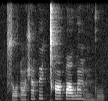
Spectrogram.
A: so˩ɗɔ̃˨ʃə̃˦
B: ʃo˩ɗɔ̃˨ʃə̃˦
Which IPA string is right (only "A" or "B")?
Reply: A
